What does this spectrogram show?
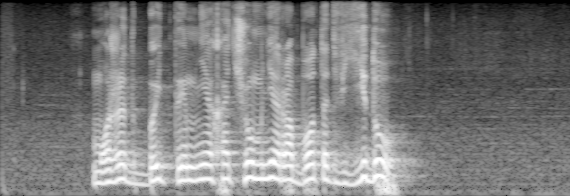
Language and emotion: Russian, angry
